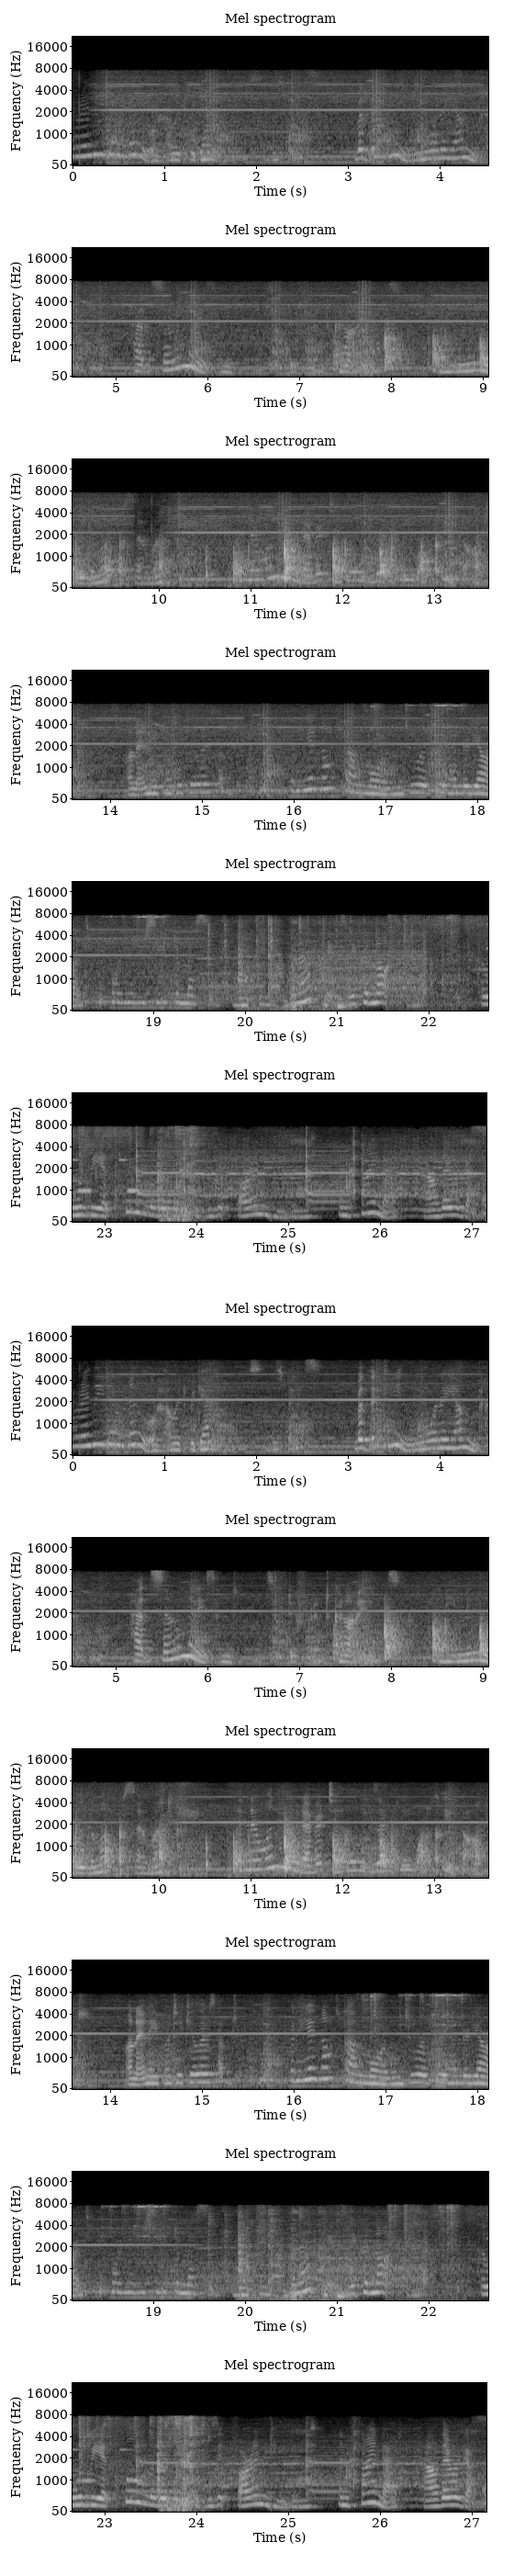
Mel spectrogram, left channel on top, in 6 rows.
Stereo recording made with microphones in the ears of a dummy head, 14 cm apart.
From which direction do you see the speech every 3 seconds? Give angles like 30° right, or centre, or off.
30° right, 30° right, 30° right, 30° right, 30° right, 10° right, 40° left, centre, 20° right.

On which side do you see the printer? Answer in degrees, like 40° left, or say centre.
70° left.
